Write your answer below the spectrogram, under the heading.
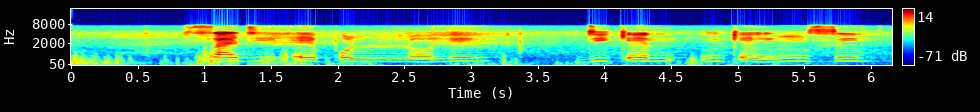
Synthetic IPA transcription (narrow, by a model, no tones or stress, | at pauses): sadiepʼʊl̩lɔlɪ | dikʼɛŋ̩kʼeŋ̩sɪ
